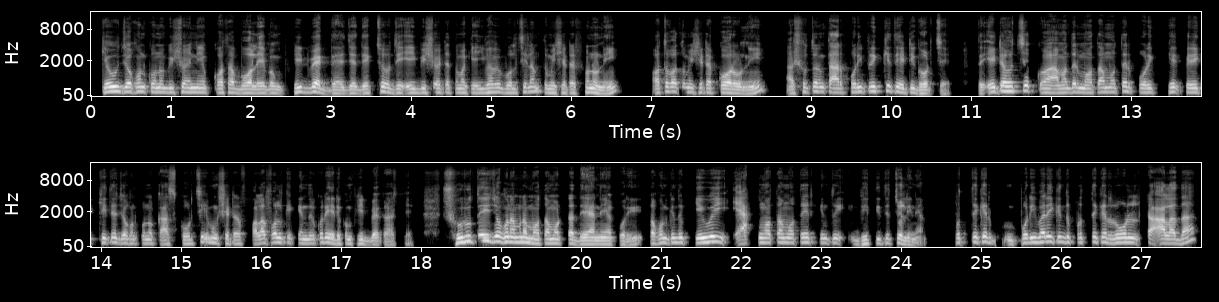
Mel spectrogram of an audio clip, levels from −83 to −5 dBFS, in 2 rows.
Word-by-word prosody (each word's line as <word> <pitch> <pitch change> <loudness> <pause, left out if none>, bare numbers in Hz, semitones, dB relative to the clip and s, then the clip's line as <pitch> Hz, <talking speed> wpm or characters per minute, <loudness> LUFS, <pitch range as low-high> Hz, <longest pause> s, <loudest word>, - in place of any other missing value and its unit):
কেউ 155 +3 +7 0.2
যখন 160 0 +3
কোনো 145 -1 +2
বিষয় 145 +1 -1
নিয়ে 140 -1 +1 0.2
কথা 130 +1 0
বলে 120 -1 +3
এবং 120 +1 -2 0.2
ফিডব্যাক 145 -1 +4
দেয় 105 -1 -1
যে 115 - +2
দেখছো 120 +7 -1
যে 125 - -1
এই 125 - 0
বিষয়টা 135 +2 -3
তোমাকে 130 -1 -3
এইভাবে 140 +4 -1
বলছিলাম 150 +6 -2
তুমি 125 -2 -1
সেটা 120 -2 -2
শোনো 140 -2 +3
নি, 105 - +1 0.6
অথবা 160 +3 0
তুমি 150 -2 -2
সেটা 135 -2 -2
করো 125 -3 +5
নি 110 - +2 0.4
আ - - 0
সুতরাং 155 +1 -1
তার 135 0 +3
পরিপ্রেক্ষিতে 165 +3 0
এটি 135 +2 -2
ঘটছে 110 - -2 0.4
তো - - -6
এইটা 155 - +3
হচ্ছে 170 +2 0 0.2
ক - - -20 0.2
আমাদের 135 +3 0
মতামতের 145 +4 -1
পরীক্ষি 135 +2 -2
প্রেক্ষিতে 140 +4 -1
যখন 135 -1 -2
কোনো 130 0 -2
কাজ 115 0 -1
করছি 125 0 -4
এবং 160 - +1
সেটার 125 -3 -3
ফলাফলকে 150 +5 0
কেন্দ্র 135 -1 -1
করে 165 0 0
এরকম 130 - -2
ফিডব্যাক 110 -3 -2
আসছে। - - -14 0.5
শুরুতেই 205 +8 +4
যখন 185 -1 +6
আমরা 170 0 +4
মতামতটা 140 0 +1
দেয়া 115 0 +4
নেয়া 115 -1 +2
করি 105 -1 -3 0.2
তখন 150 +4 0
কিন্তু 160 0 +2
কেউই 175 +5 +7 0.3
এক - - -10 0.2
মতামতের 160 0 0
কিন্তু 155 0 -3 0.3
ভিত্তিতে 130 +4 -4
চলি 105 -3 +1
না। - - -9 0.4
প্রত্যেকের 165 +3 -1
ম - - -11 0.3
পরিবারেই 170 +4 +4
কিন্তু 180 0 0
প্রত্যেকের 170 +1 -2
রোলটা 165 0 +3
আলাদা 140 +4 +2
145 Hz, 165 wpm, -22 LUFS, 130-160 Hz, 0.6 s, কেউ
